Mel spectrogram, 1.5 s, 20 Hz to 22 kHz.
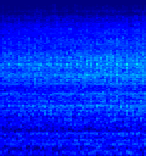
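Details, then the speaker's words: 1995 Daihatsu Hijet S110P EFI mini truck, automatic, 4WD, after an R-134a recharge with the A/C on max and the cabin getting colder (below 50°F): steady, even idle with a constant low compressor hum and no cycling or rattle, normal A/C operation. "اور پھر اسے lock کرتے ہیں اور یہ ابھی بھی بہت ٹھنڈا ہے یہ اور بھی ٹھنڈا ہوتا جا رہا ہے"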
